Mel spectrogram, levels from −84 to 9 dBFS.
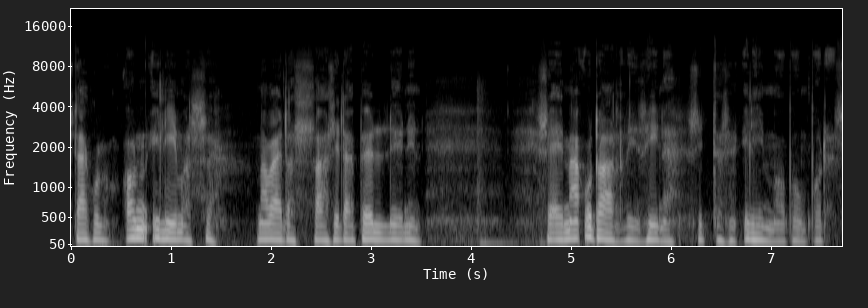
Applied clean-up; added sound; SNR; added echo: none; none; none; none.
